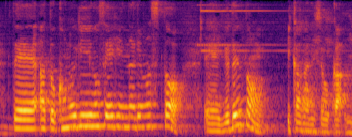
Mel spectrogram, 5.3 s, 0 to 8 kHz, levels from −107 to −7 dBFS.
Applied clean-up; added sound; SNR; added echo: none; none; none; reverberation time 0.8 s.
